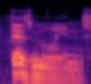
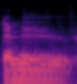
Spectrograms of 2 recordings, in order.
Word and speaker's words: Des Moines: Des Moines, that's a good name. I always like the name Des Moines. Is that how it's pronounced? It's probably pronounced Demu.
